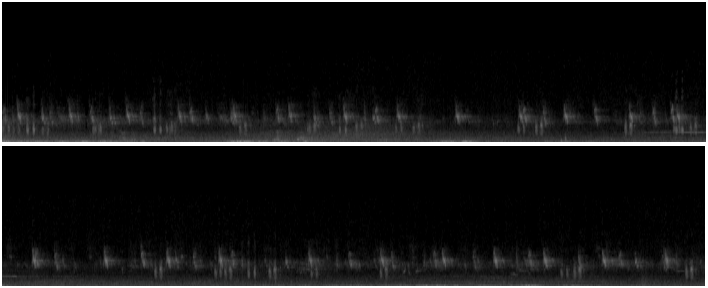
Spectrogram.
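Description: A bird chirping over and over, short high chirps about every half second, with dull low thumps and rumbles now and then, the strongest in the first few seconds.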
